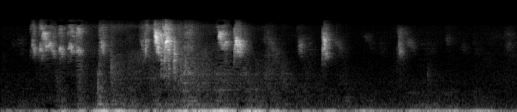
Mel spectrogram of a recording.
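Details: Sparrows at a bird feeder mounted on a window, giving short high chirps in a loose burst over the first three seconds, then scattered single notes fading out; faint low indoor rumble underneath.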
